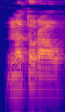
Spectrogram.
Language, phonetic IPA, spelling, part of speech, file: Russian, [nətʊˈraɫ], натурал, noun, Ru-натурал.ogg
- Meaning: 1. heterosexual (a heterosexual person) 2. natty (someone who has not enhanced his gains by use of anabolic steroids)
